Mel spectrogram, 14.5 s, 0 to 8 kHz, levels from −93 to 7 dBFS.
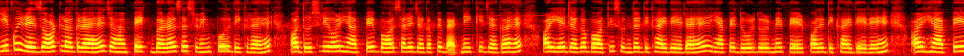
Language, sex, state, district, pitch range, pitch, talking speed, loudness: Hindi, female, Maharashtra, Solapur, 220-250 Hz, 235 Hz, 215 wpm, -19 LUFS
